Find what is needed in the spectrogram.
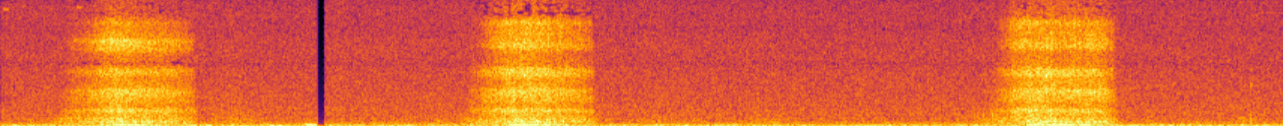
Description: Relax to the sounds of light snoring and breathing as a woman sleeps soundly in bed next to her scented candle.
